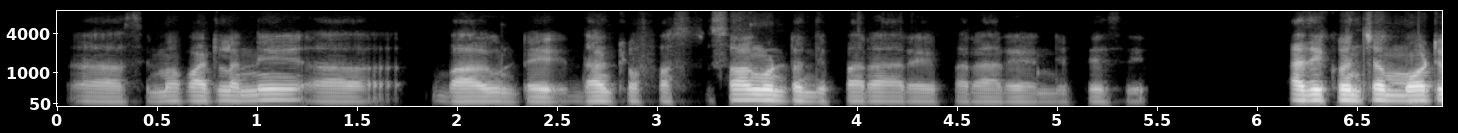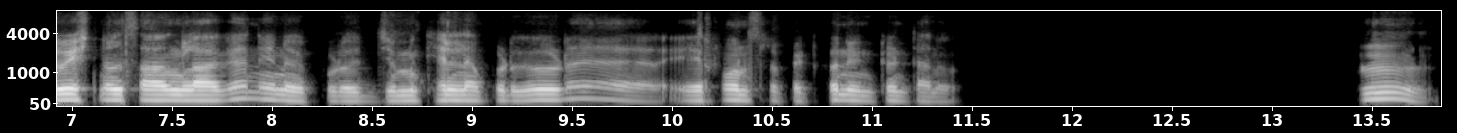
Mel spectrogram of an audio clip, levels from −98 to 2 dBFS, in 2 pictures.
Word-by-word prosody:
ఆహ్, 100 -1 -11
సినిమా 105 +3 -12
పాటలన్నీ 120 +3 -3 0.3
ఆహ్, 100 -1 -10 0.4
బాగుంటాయి. 105 -1 -4 0.2
దాంట్లో 110 -1 -4
ఫస్ట్ - - -15
సాంగ్ 135 0 +5
ఉంటుంది. 110 -3 -5
పరారే 105 -1 -9 0.2
పరారే 100 -1 -12
అని 95 0 -22
జెప్పేసి. 100 0 -17 0.8
అది 130 +1 +8
కొంచెం 130 +1 +6
మోటివేషనల్ 135 +1 +6
సాంగ్‌లాగా 125 +2 +4
నేను 130 -4 -1
ఇప్పుడు 110 -1 -7 0.2
జిమ్‌కెళ్ళినప్పుడు 120 +1 -2
గూడా 135 +5 +1 0.5
ఇయర్ 120 0 -4
ఫోన్స్‌లో 130 -2 -4
పెట్టుకొని 130 +4 -5
వింటుంటాను. 110 -3 -12 2.1
హ్మ్. 155 -2 -2
120 Hz, 115 wpm, -20 LUFS, 105-130 Hz, 2.1 s, అది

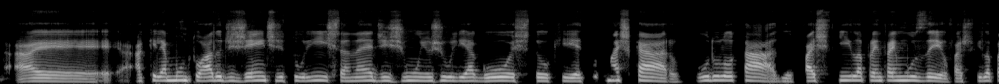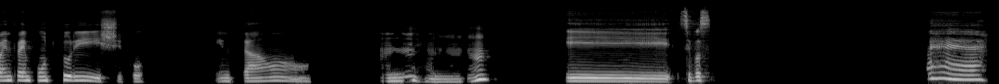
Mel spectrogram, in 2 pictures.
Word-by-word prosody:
ah, 140 +2 +1
eh, 135 -4 0 0.2
aquele 170 +5 -1
amontoado 180 -1 +3
de 170 - -4
gente, 180 +4 +1
de 175 - -1
turista, 175 0 -2
né, 175 +2 0
de 175 0 -2
junho, 175 0 -1
julho 170 -1 -1
e 165 - +2
agosto, 165 0 +1
que 155 -1 -1
é - - 0
tudo 365 - -15
mais 185 0 0
caro, 155 -10 +2
tudo 185 +4 +1
lotado. 175 -7 +1
Faz 160 -1 +1
fila 190 0 +1
para 185 0 -1
entrar 180 +1 +2
em - - +2
museu, 170 -6 +2
faz 135 +1 -6
fila 170 +1 -3
para 185 +2 -1
entrar 190 0 +1
em 185 - +3
ponto 185 0 -2
turístico, 160 - 0 0.7
então. 150 - -4 0.8
Uhum. 150 - -1 0.8
E, 145 -3 +3
se - - -3
você 180 +1 0 2.2
É. 230 -6 +3
170 Hz, 120 wpm, -24 LUFS, 150-185 Hz, 2.2 s, amontoado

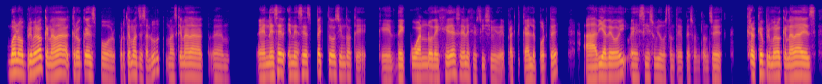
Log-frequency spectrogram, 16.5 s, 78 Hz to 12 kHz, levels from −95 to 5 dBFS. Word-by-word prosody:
Bueno, 155 -1 +6
primero 170 +8 +6
que - - 0
nada 150 +4 +3
creo 135 -1 -2
que 145 - +4
es 135 -3 0
por 120 -5 -6
por - - -11
temas 140 0 -1
de 120 - -8
salud, 160 - -6
más 125 -1 -10
que 135 - -4
nada, 130 -2 0 0.2
em, 115 -3 -10 0.5
en 125 +2 0
ese 160 +4 +4
en 140 0 -2
ese 140 +3 -1
aspecto 145 0 0
siento 135 -2 -5
que - - -10 0.2
que 110 0 -6
de 120 +2 0
cuando 125 -1 +1
dejé 120 +3 -2
de 145 - +5
hacer 145 -3 -4
el 135 - -2
ejercicio 115 -1 -10
y - - -8
de - - -9
practicar - - -6
el - - -1
deporte - - -4 0.5
a 110 +1 +2
día 130 0 +4
de 130 0 +2
hoy, 135 +5 +1
eh, 120 -1 -3
sí 125 +2 -9
he - - -9
subido 120 -1 -7
bastante 110 -1 -13
de 100 - -9
peso. 105 - -13
Entonces, 105 +2 -7 0.5
creo 145 -3 +3
que 150 - +4
primero 130 -2 +1
que 125 - -3
nada 135 +2 +5
es 130 0 -1
130 Hz, 195 wpm, -23 LUFS, 120-140 Hz, 0.5 s, Bueno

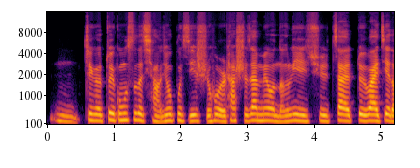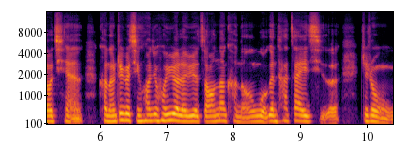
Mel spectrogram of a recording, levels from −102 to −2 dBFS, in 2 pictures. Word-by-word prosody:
嗯， 175 -4 -7
这 215 - +1
个 200 -1 +2
对 220 +4 +3
公 215 +1 +2
司 220 +1 -2
的 210 -2 +3
抢 180 -3 -1
救 195 +2 +1
不 210 +1 -1
及 190 -1 0
时， 180 -1 -4
或 190 0 +1
者 175 - +4
他 195 +3 -1
实 195 -1 -3
在 210 +1 +4
没 200 0 0
有 195 -2 +2
能 175 +1 -2
力 195 -3 +1
去 180 0 -3
再 190 +1 +3
对 195 0 +1
外 195 -1 +7
借 195 +3 +1
到 180 -1 +2
钱， 180 +1 -4 0.2
可 195 - -5
能 175 +1 +1
这 220 - +3
个 215 - +4
情 190 -3 0
况 195 0 -1
就 200 0 -1
会 205 +1 +1
越 210 -2 +5
来 180 -1 +2
越 175 0 +1
糟， 170 0 -2
那 195 +1 -2
可 185 -1 -9
能 160 +2 -6
我 170 -4 -1
跟 190 -1 0
他 195 +2 -8
在 190 0 -3
一 180 -1 +1
起 175 - -6
的 115 +1 -6 0.3
这 190 - -4
种 170 -6 0
190 Hz, 300 characters per minute, -21 LUFS, 175-200 Hz, 0.3 s, 外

